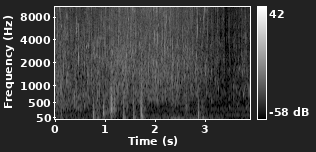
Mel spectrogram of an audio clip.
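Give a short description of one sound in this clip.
A pickaxe chips at stone with quick, dry knocks.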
